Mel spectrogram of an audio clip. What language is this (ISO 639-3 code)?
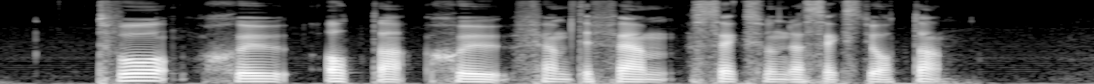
swe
